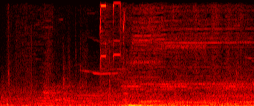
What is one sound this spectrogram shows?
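A metal door slides open with a thud.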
